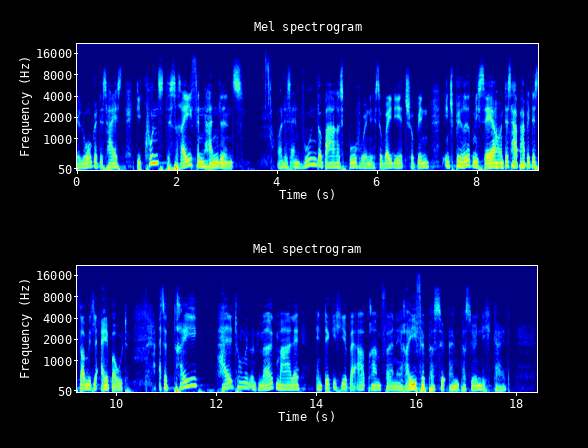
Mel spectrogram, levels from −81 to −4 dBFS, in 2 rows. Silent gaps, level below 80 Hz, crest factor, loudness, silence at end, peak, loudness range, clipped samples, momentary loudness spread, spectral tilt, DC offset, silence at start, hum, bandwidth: none; -48 dBFS; 20 dB; -37 LUFS; 0.55 s; -16 dBFS; 5 LU; under 0.1%; 12 LU; -5 dB/octave; under 0.1%; 0 s; none; 17 kHz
